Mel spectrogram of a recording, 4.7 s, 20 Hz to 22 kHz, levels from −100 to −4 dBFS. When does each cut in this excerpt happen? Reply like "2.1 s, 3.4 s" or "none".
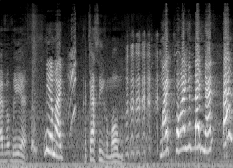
3.0 s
